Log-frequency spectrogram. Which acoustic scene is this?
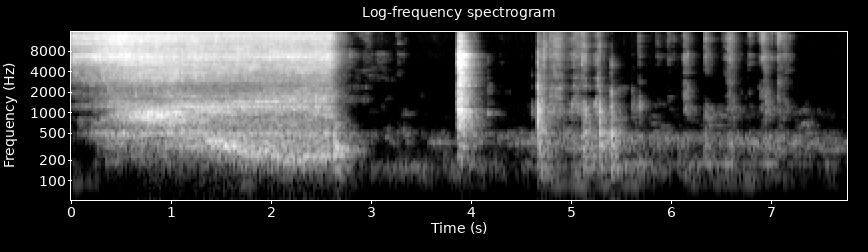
restroom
